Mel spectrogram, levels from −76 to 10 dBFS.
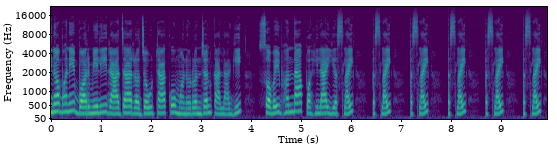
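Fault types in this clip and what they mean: broken-record loop: From 6.45 s the speech stops advancing and a single 0.75 s fragment plays back to back, identical each time, five times over until the clip ends. The seams fall at the same point in every cycle, so the sound is exactly repeated rather than re-spoken. The likely cause is a stalled player, encoder or stream re-sending the last fragment it held, and the audio that belonged in those final seconds is lost.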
